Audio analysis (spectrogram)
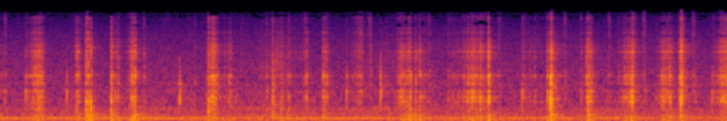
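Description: A small, solid grey plaster block with a plastic dinosaur skeleton embedded in it is held in one hand and scraped with a wooden digging stick. It produces a series of short, dry scratching and rasping strokes with a gritty, bright edge. A steady low hum runs underneath.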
